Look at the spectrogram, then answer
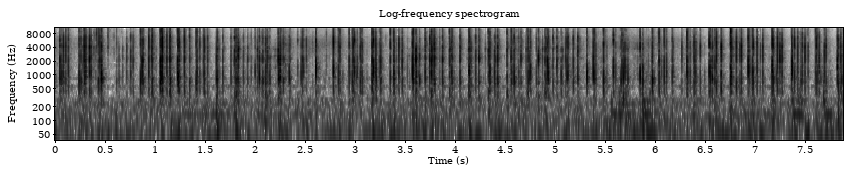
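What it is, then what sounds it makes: Plastic gel ice pack. Long nails rapidly tap and scratch a clear plastic panda-shaped ice pack filled with gel that stands on the microphone. The result is a dense, fast stream of sharp, bright clicks and scratchy crackles with almost no low end, each hit dying away instantly.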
